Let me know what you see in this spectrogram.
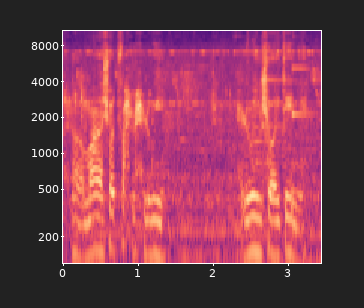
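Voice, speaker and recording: A man with an Egyptian Arabic accent giving Minecraft let's-play commentary, jumpy and panicky, breaking into high shrieks when scared. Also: level tone, very fast, loud music behind the voice. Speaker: gaming YouTuber.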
